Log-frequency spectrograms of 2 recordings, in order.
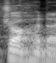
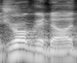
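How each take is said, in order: First: The G sound in the middle is silent. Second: The G sound in the middle is pronounced. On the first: The speaker calls it right. "You don't pronounce the G" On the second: The speaker calls it wrong. "if you say Drogheda, they will rinse you"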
